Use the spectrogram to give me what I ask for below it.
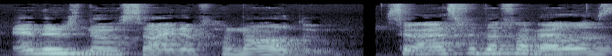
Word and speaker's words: Ronaldo: And though they do their best with the Portuguese pronunciation like Ronaldo and not saying it Ronaldo with the R sound, most of the actors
